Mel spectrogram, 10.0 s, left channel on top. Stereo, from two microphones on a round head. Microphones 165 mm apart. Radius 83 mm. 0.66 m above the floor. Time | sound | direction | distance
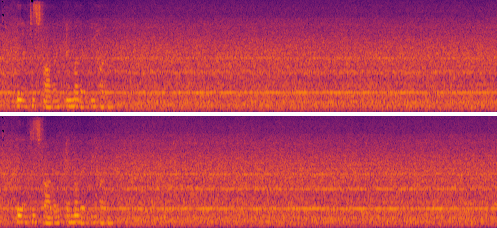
0.3 | a woman speaking | 55° left (ahead or behind) | 1.8 m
